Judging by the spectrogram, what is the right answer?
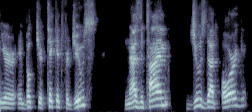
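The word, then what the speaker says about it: JEWCE: you haven't taken your booked your ticket for juice now the time juice.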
